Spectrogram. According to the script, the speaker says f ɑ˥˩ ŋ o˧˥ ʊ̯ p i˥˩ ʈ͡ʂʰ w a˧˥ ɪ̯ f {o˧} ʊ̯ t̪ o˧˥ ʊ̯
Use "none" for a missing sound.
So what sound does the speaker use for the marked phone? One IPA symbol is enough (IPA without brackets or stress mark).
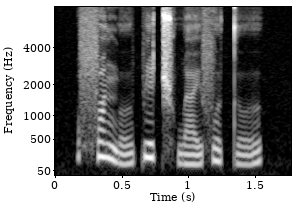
o˧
